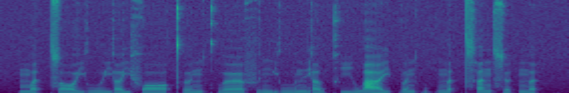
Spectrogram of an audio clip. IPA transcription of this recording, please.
m ɐ˨˥ t̚ t͡s ɔː˨˩ j uː˨˩ j ɐ˨ j f ɔː˨˧ t̪ʰ ɵ˨˧ n kʷʰ œː˨˧ f ɪ˨ ŋ j uː˨˥ n j ɐ˨˩ w kʰ iː˨˥ w aː˨˥ j p ɵ˧ n kʷ ɐ˨ k̚ n̪ ɐ˥ t̚ t͡sʰ ɐ˥ n s ɵ˨˥ t̚ n̪ ɐ˧ t̚

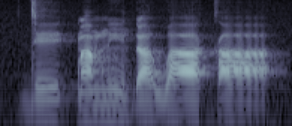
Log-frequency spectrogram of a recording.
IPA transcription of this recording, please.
d eː˨ k͡p ã˦ m ĩ˦˨ ɗ a˨ w aː˨ k aː˨

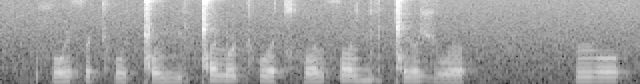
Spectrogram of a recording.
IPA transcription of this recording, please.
θ o˩˧ ɪ̯ θ ə˩˧ ʈʰ ʊ˩ ɪ̯ ǁ ʊ˩ l mʲ ɤ˩ ǁ ə˥ l ʊ˧˥ ʈʰ ʊ˧ ə̯ t͡sʰ ɤ˩˧ l θ ɤ˥ l bʲ ɤ˥ ǁ ɪ˧˥ ə̯ ʒ ʊ˩ ə̯ | ɹ ɤ˧

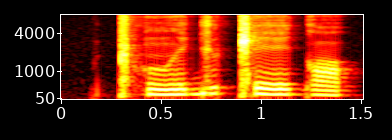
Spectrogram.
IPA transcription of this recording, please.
ǁʰ ũ ɪ̯ ɡʲ u ǁ e ɡ ɒ

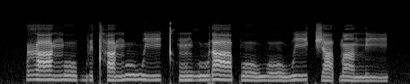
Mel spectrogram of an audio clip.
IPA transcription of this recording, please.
ɣ aː˨ ŋ oː˨ b ɪ˨ tʰ a˨ ŋ uː˦ w iː˨ kʰ ũ˨ ɣ u˨˦ ɾ aː˦ p oː˨ w oː˨ w iː˦ t͡ʃ a˨ ɓ ã˦˨ n iː˨

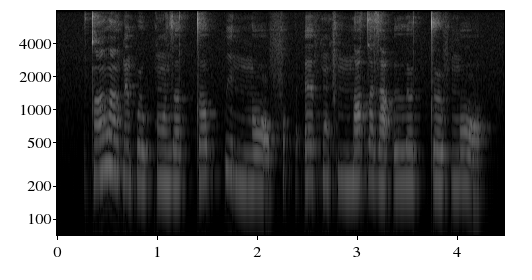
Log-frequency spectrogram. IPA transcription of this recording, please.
tˤ ɛ̃ ðˤ ɛ̃ u̯ ɗ ɛ̃ p ə˞ u̯ k ɔ̃ z ʌ tː ʌ pː i nː ɔ f | ʔ ɛ f ɔ̃ f nː ʌ dˤ ə z ɑ ʔ lː ə˞ tː ə˞ f ŋ ɔ

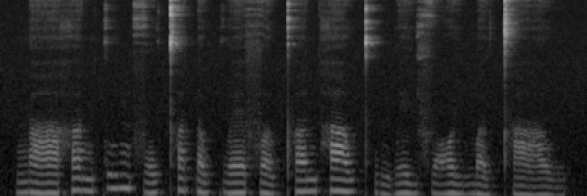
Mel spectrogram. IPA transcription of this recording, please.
ŋ aː˨˩ h ɐ˥ n k uː˥ m f o˨˥ w t̪ʰ ɐ˥ t̚ ɐ˨ w kʷ ɛː˨ f ɐ˨˩ w pʰ ɐ˥ n h aː˥ w kʷʰ ɪ˨˩ ŋ w e˨ j f ɔː˨ j m ɐ˨ j t̪ʰ aː˨˩ w

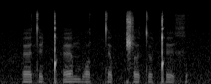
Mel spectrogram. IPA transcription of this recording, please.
ɛ t e ǃʼ ɛ m b ɔ tː ɛ p ǁ ə t ɵ ǃ e x

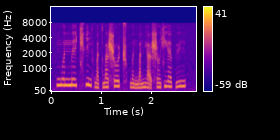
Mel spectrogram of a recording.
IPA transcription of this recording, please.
n̪ w ə˥ n m e˥ ɪ̯ t͡ɕʰ i˥˩ n k w ä˩ t̪ w ä˧˥ ʂ o˥ ʊ̯ ʈ͡ʂʰ w ə̰˨˩ n w ä˦ n̪ j ä̰˨˩ ʂ ɤ˧˥ ɕ j ɛ˥˩ p y˥ n

